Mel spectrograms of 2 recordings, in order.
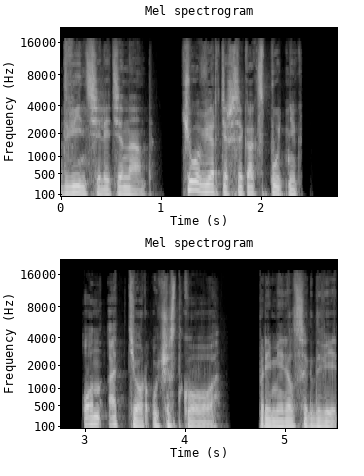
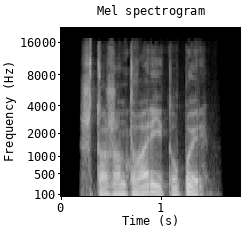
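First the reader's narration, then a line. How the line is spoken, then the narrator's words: Pale muttering. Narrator (Russian): Пробормотал бледнее Мишка Островой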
